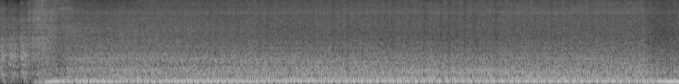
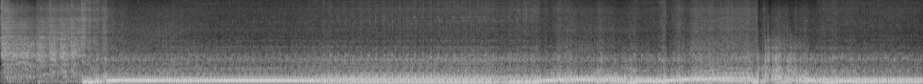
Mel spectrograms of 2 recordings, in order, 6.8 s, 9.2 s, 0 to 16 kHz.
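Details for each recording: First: 2004–2008 Ford F-150 5.4L after fitting a new aftermarket muffler and exhaust system, cold startup then idle: starts quickly and settles into a steady, deep, even idle with no blowing or rattling; sounds stock, normal idle. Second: 2004-2008 Ford F-150 5.4L with open cats and no muffler during exhaust replacement: engine catches into a very loud deep rumble, rising and falling on blips; no muffler fitted.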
